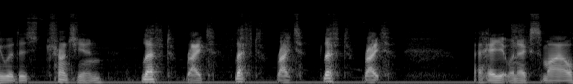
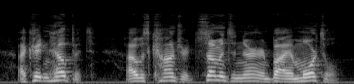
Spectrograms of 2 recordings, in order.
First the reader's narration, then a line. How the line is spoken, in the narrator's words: I cried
